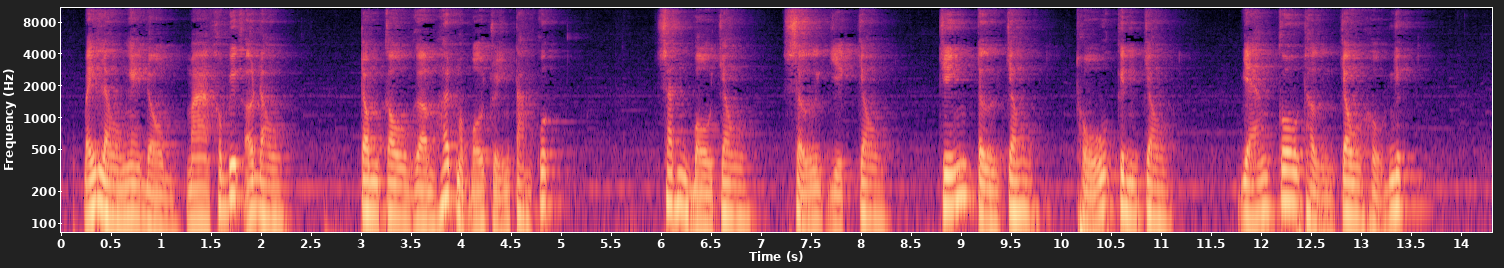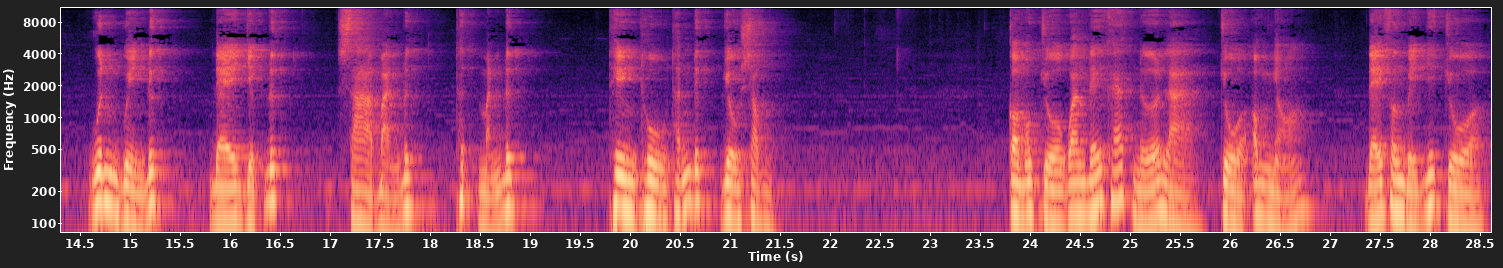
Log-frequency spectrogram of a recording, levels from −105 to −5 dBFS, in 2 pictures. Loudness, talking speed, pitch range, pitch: -22 LUFS, 145 wpm, 105-130 Hz, 105 Hz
